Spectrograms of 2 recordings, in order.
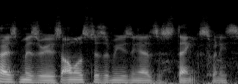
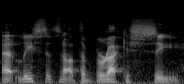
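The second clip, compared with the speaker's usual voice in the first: ordinary talk, nothing marked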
